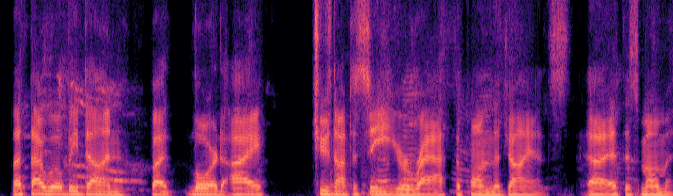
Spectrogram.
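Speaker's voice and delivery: normal talking voice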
